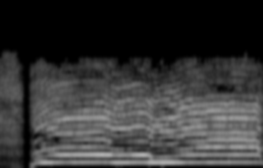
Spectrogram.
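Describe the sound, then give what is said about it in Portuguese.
A lone voice imitates the shrill shrieking of women singing polyphonically, all at once, holding one piercing, steady high note for a couple of seconds, loud, after a brief lower sound at the start. “E depois as mulheres começavam a cantar todas ao mesmo tempo, mas cada uma para o seu lado, com uma por cima a guinchar, assim.”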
